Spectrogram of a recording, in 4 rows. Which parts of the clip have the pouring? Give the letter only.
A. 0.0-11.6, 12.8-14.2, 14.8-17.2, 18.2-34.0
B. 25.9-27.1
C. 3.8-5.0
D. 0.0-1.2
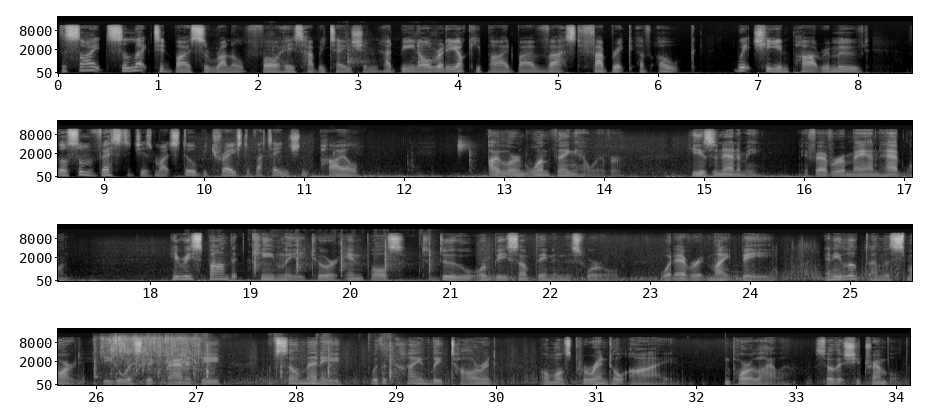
B.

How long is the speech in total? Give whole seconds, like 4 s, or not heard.
31 s.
